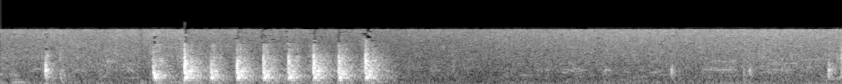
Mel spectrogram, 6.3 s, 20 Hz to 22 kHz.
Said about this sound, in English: Number 9. Go ahead, Temple. Knock.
